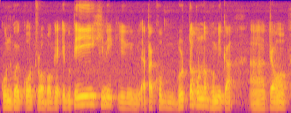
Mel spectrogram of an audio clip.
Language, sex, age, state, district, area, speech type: Assamese, male, 45-60, Assam, Lakhimpur, rural, spontaneous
